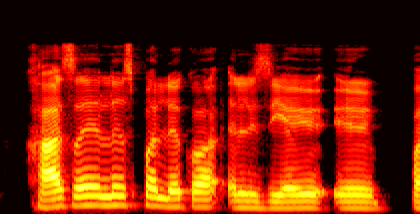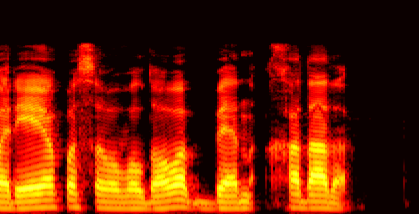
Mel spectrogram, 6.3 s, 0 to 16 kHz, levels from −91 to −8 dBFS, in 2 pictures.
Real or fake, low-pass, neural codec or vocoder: real; 7.2 kHz; none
